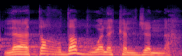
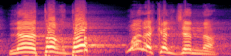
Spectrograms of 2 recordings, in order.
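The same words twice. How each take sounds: First: Low, quiet, slow; hushed. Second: Loud, slow, stretched words; emphatic proclamation. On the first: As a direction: murmur the promise. Soft take before loud repeat. (murmure lent et grave) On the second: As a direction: proclaim it to the crowd. Repeated forcefully after quiet take. (proclamation forte et lente) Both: Acted.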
